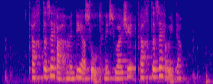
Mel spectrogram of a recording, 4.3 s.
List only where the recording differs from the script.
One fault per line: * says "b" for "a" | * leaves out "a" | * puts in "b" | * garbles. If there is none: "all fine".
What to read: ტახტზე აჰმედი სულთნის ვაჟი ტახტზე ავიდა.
all fine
